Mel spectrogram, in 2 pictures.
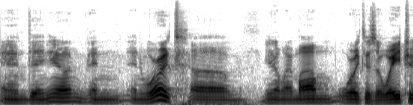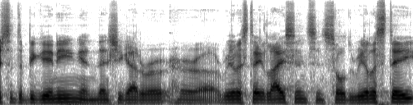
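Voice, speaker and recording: Talking at a fairly quick pace, a man keeps his fairly low voice in fairly even intonation. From Miami and New Jersey, US (Cuban-born). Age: 60s. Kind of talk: testimony. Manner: halting, many fillers.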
